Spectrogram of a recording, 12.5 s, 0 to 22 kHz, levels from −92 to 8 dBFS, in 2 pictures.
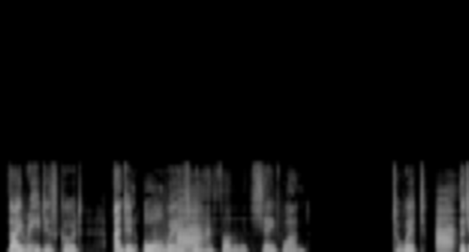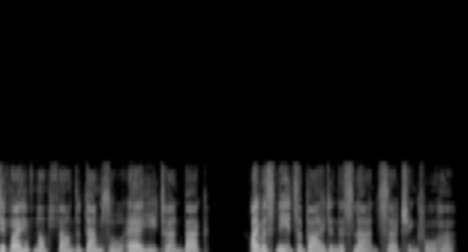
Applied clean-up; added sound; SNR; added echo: neural mask model DeepFilterNet 3.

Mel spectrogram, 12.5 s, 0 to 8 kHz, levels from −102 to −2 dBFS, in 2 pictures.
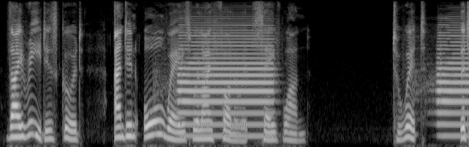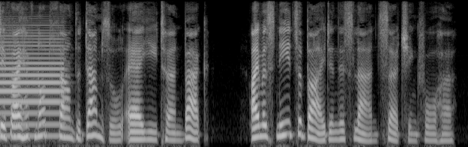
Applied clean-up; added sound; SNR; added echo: none; Wind instrument, woodwind instrument; -1 dB; none.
